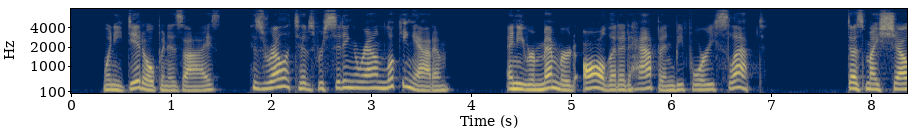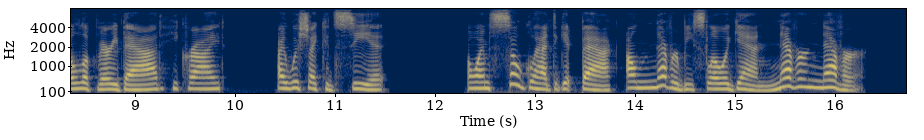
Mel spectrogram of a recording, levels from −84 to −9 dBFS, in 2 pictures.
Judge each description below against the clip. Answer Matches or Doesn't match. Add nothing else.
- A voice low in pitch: Doesn't match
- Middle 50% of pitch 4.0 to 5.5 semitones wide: Matches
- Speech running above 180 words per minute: Matches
